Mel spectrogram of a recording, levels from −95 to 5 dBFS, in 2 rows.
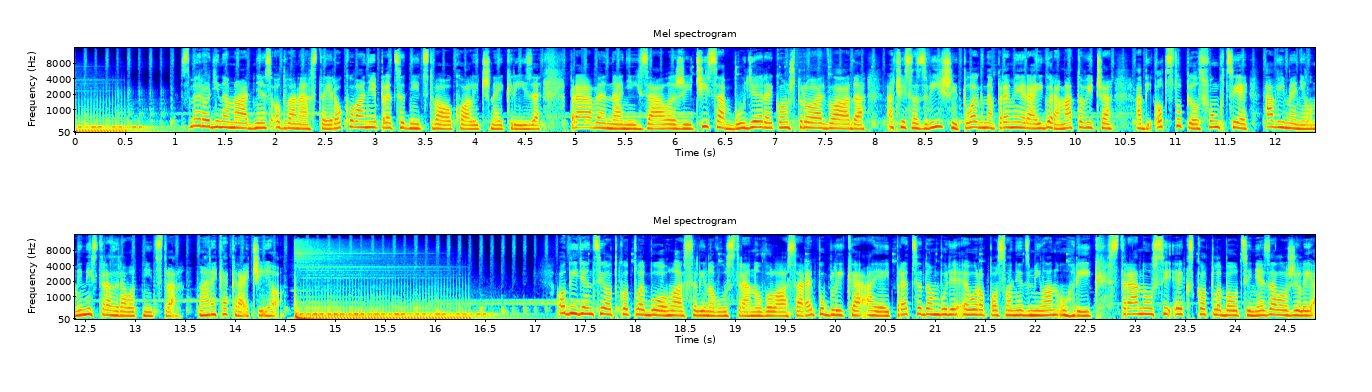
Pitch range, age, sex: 180-230 Hz, 30-49, female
